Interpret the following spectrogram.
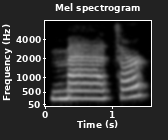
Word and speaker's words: matter: You can hear the same here. Doesn't matter. Matter becomes matter.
